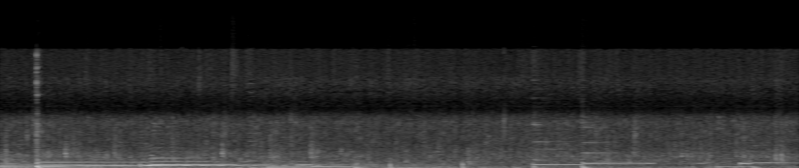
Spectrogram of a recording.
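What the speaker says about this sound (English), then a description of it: "It's awesome sound of the rain." Steady rain patters outdoors as a broad soft hiss, with occasional louder drops and faint tonal background sounds layered over the constant fall.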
